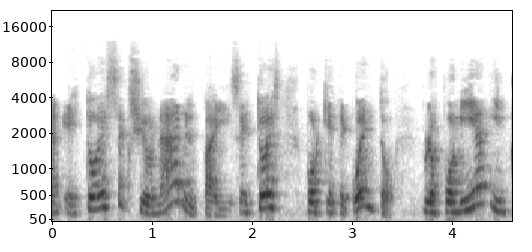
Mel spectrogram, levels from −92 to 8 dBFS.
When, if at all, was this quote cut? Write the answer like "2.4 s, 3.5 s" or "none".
none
